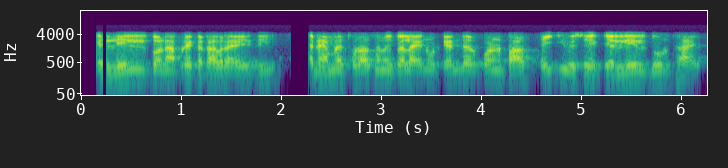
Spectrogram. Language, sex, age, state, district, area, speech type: Gujarati, male, 30-45, Gujarat, Morbi, urban, conversation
